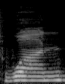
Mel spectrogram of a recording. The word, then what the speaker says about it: one: Can touch us one time. One. Atenção também à pronúncia dessa palavra. One. Ok? Para quem assiste Star Wars, o nome do Obi-Wan Kenobi, Obi-Wan, Obi-Wan, é uma ótima dica.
